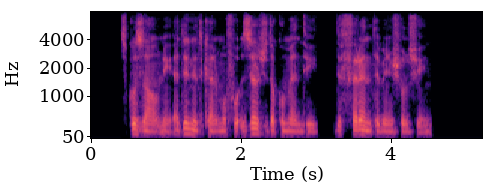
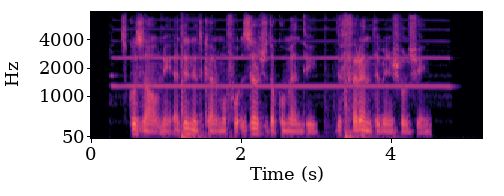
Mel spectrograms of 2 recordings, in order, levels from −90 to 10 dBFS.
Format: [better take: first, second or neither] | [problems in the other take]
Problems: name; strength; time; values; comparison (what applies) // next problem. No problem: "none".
first | background sound (Wind instrument, woodwind instrument + Slam / Wood); 11 dB below the speech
